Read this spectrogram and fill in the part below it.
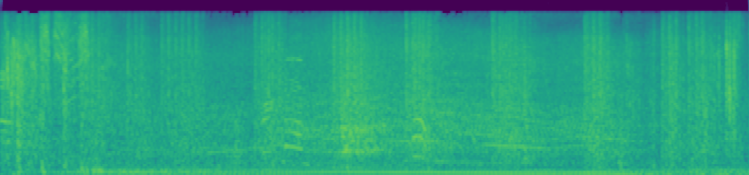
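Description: A vehicle engine rumbles and revs as it drives.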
